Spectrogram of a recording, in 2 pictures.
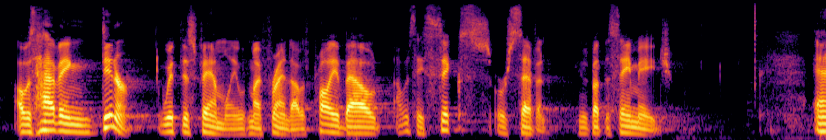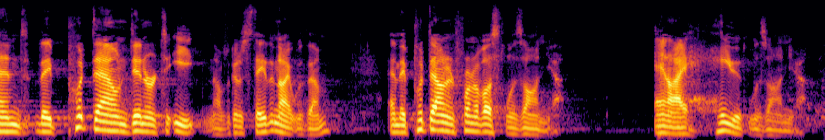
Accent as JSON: {"language": "English", "area": "Lehigh Valley", "region": "Pennsylvania", "country": "United States", "tie": "born or raised there", "also_born_or_lived": "Brooklyn, New York", "said": "I grew up in the Lehigh Valley"}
